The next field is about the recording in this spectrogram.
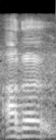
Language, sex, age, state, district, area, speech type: Malayalam, male, 60+, Kerala, Thiruvananthapuram, urban, spontaneous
